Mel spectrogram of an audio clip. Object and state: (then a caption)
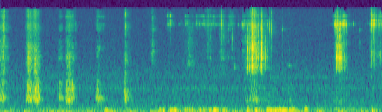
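Glass pepper grinder with peppercorns. A small glass pepper grinder jar with a red and black plastic cap, partly filled with peppercorns, is held close to the mic and shaken by hand. The peppercorns make short, bright, crunchy rattles against the glass in separate bursts, with louder clusters near the middle and end. A faint low rumble runs underneath throughout.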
